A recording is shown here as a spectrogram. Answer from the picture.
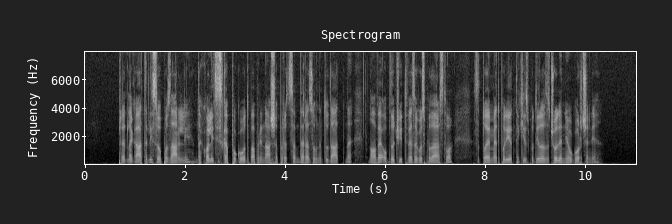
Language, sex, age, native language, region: Slovenian, male, 18-29, Slovenian, Posavska region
